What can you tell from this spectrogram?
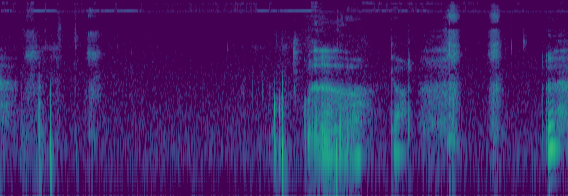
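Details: Person with a cold in one sneezing fit: several strong, tickly sneezes with sharp breaths and brief sniffs, in a small quiet room.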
